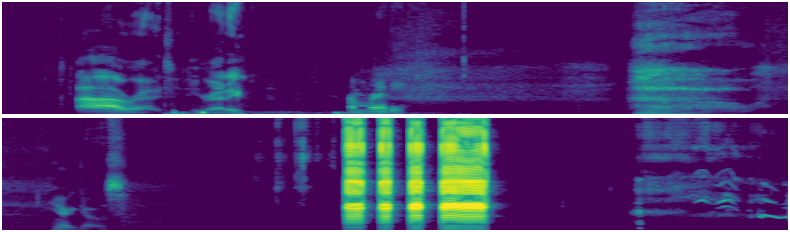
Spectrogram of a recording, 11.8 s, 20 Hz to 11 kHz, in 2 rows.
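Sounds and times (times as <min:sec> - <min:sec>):
speech: 0:00.6 - 0:02.0, 0:02.6 - 0:03.3, 0:04.7 - 0:05.4, 0:06.3 - 0:06.9
reedy nasal duck quack blown on a duck call: 0:08.5 - 0:09.6.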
